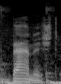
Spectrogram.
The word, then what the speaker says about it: banished: The word banished in the play Romeo and Juliet is pronounced banished.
